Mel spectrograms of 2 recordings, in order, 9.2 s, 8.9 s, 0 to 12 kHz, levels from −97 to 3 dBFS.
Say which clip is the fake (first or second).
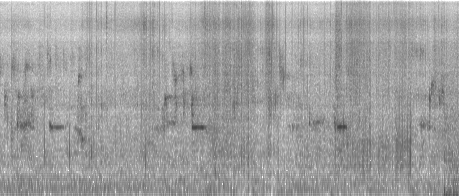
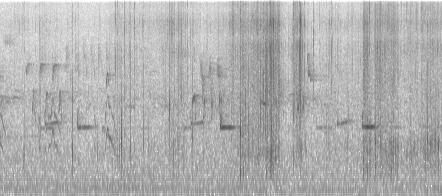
first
